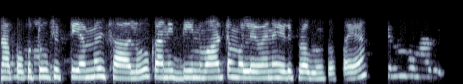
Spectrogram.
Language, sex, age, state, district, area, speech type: Telugu, female, 18-30, Telangana, Komaram Bheem, rural, conversation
